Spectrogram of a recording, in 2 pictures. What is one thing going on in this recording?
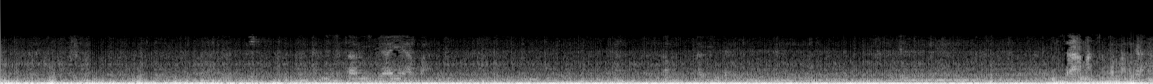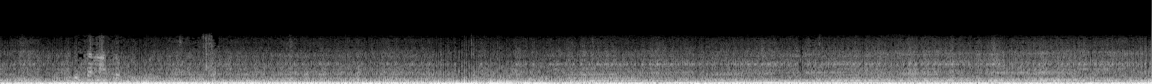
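A vehicle's engine rumbles steadily as it drives.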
